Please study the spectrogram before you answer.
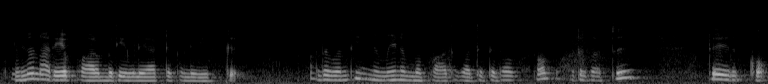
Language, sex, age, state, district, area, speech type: Tamil, female, 18-30, Tamil Nadu, Namakkal, rural, spontaneous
